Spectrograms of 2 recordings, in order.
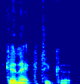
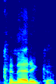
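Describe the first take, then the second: First: The middle C sound is pronounced. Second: The middle C sound is left out. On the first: This is how it is really spelled. The speaker calls it right. "but it really is Connecticut" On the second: This is how Americans say it. The speaker calls it wrong. "they go Connecticut without the C"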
